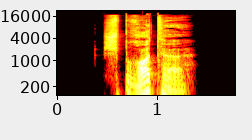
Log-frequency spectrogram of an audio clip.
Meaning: European sprat (Sprattus sprattus)
- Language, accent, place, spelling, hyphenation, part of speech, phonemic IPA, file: German, Germany, Berlin, Sprotte, Sprot‧te, noun, /ˈʃpʁɔtə/, De-Sprotte.ogg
